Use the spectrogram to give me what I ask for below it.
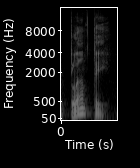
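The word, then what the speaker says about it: Plantae: reino metafita ou plante você escreve plantai mas eu creio que a pronúncia seja plante esse reino tinha não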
